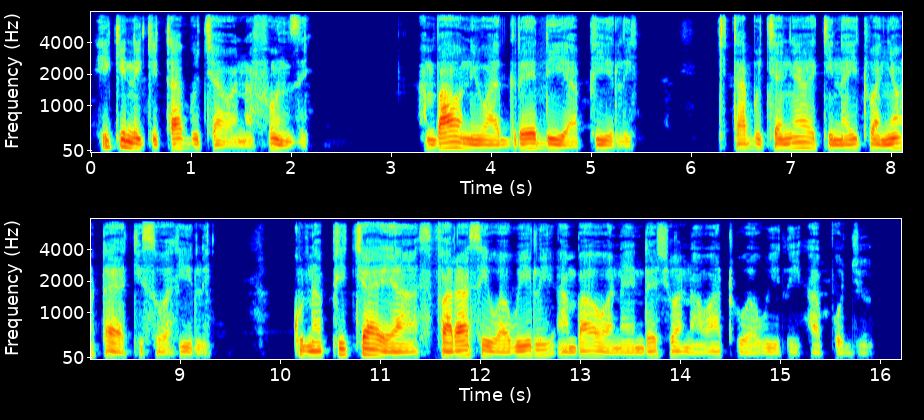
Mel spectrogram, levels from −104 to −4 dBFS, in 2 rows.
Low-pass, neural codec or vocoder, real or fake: 7.2 kHz; none; real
